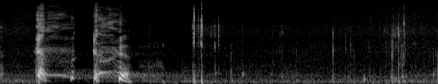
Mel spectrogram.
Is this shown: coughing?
yes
